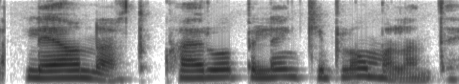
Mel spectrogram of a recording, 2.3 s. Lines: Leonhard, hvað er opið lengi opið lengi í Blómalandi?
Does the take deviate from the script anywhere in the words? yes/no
yes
